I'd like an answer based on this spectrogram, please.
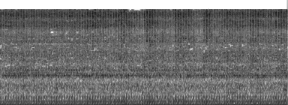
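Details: Junkyard power washer's small single-cylinder engine, oil added and carburetor cleaned, running on choke: steady, even speed with no misses or knocks; runs normally.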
